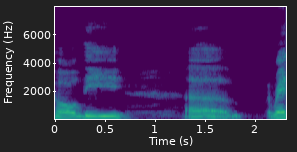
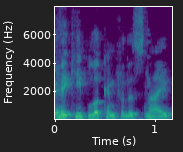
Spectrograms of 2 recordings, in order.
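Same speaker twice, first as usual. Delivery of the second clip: usual speaking voice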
